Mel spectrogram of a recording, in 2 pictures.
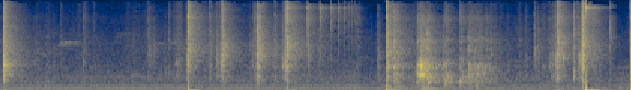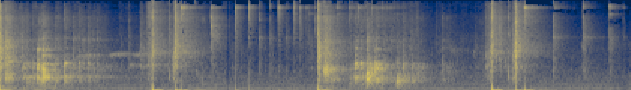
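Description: Toy blaster firing single shots, about a dozen sharp pops spread irregularly with some in quick pairs, and paper cups rattling as they are hit and knocked down.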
